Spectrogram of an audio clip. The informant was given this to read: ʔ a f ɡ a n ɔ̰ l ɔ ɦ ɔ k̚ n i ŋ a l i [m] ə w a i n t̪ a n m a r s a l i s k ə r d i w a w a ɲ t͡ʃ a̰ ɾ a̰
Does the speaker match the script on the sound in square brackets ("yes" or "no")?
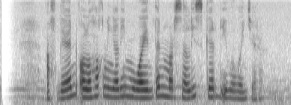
yes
